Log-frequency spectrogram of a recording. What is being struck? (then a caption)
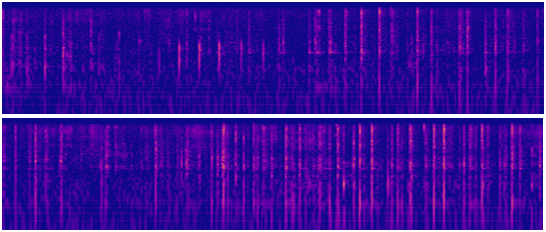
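Plastic water bottle. A hollow green Perrier PET plastic sparkling water bottle is tapped with fingertips and nails on its label and upper body. A quick run of short, bright, dry clicks and taps follows, growing denser and louder toward the end over a soft hiss. Each tap dies away almost at once.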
